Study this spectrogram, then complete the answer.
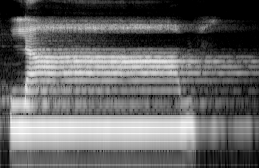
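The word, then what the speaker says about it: ل: Now next letter is lam, lam, lam. So when we pronounce lam, the tip of the tongue will touches the back side of the gum that is back side of the upper front teeth.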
